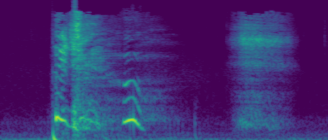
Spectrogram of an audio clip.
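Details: Woman's single allergy sneeze, mostly dust-allergy triggered: sharp intake, explosive sneeze with voiced tail and breathy exhale afterward.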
